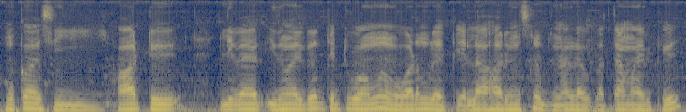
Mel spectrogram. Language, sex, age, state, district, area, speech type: Tamil, male, 18-30, Tamil Nadu, Perambalur, urban, spontaneous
